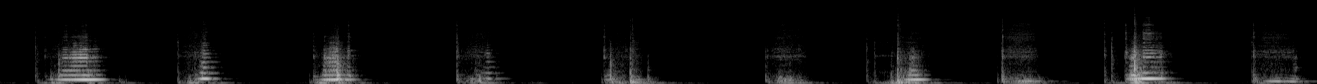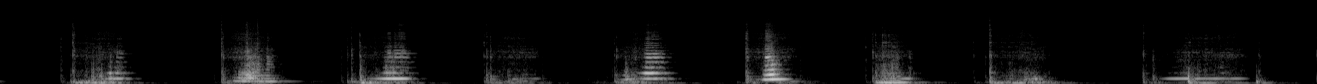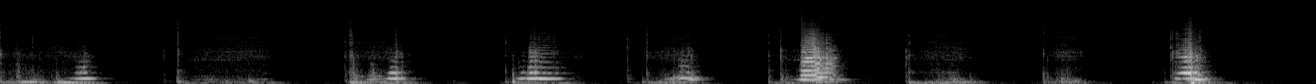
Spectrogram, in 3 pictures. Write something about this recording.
Pushing Pulling Chair Table Wooden Furniture Across Floor Squeak Pack
Chair, Concrete, Dining-Room, Domestic, Foley, Furniture, Hard, House, Kitchen, Lounge, Moving, Pulling, Push, Pushing, Slide, Squeak, Tug, Wooden, Wooden-Chair, Wooden-Table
